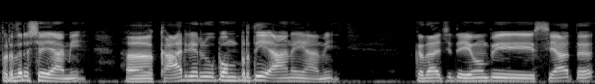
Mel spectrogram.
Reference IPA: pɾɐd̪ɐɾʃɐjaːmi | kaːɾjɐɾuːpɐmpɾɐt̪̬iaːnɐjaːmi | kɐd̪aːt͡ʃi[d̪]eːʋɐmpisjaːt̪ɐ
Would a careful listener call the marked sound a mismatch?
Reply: yes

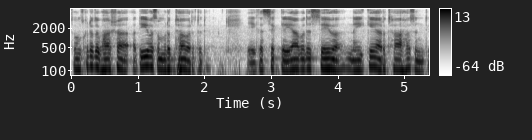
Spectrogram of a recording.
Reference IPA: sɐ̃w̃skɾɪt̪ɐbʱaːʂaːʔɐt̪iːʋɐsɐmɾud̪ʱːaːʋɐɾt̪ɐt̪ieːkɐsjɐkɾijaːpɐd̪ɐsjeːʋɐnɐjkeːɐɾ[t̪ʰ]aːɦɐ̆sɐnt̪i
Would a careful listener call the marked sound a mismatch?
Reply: no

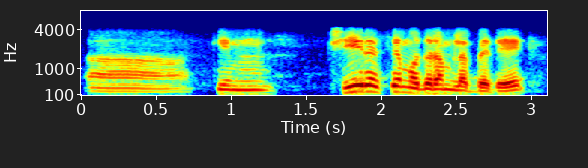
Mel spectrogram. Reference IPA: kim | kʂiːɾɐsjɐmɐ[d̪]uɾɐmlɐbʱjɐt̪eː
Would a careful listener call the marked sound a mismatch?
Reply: no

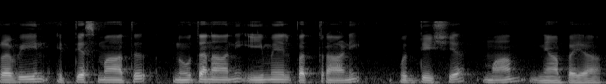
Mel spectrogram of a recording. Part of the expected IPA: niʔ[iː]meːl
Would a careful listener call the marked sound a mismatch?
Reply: no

